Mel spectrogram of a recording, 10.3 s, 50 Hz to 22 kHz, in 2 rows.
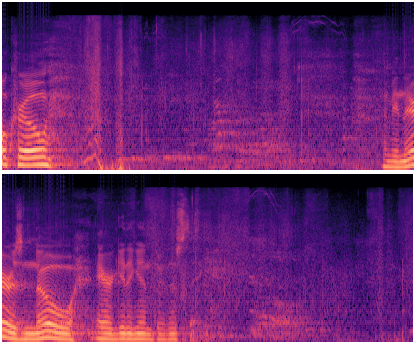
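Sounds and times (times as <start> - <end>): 
speech: 0.0 - 1.3, 4.8 - 7.8
coat zipper rasping: 1.0 - 1.7.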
